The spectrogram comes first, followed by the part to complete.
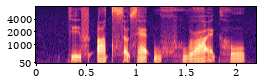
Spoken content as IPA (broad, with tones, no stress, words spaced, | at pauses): kḛ˦˥fʔæ˨˦tˤ sṵ˩sæ˩ʔu˧˩˧xhu˧˩˧ ʕæ̰˦˥kho˦˥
